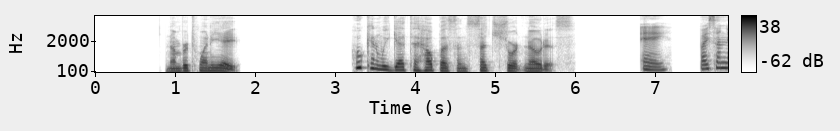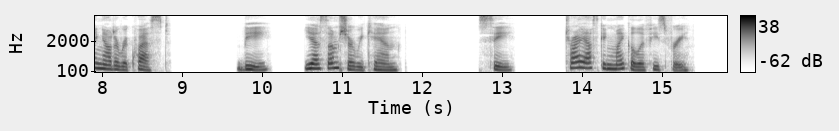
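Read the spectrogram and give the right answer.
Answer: C: Try asking Michael if he's free.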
